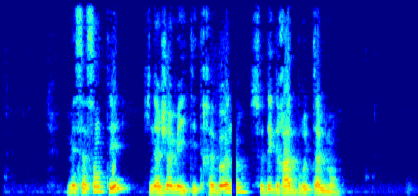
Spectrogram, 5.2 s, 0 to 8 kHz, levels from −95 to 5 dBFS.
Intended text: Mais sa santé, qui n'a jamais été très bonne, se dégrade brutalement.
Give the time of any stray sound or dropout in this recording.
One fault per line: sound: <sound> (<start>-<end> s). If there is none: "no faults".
sound: dropout (2.9-3.0 s)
